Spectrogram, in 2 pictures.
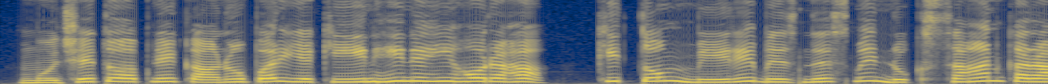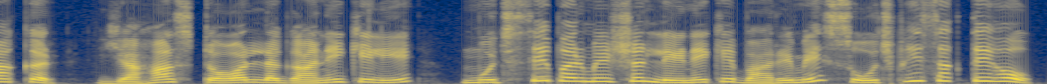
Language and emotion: Hindi, surprised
